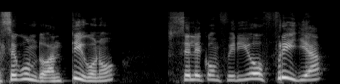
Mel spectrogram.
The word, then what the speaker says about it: Frigia: Frigia, se escribe tal cual.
